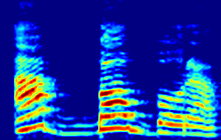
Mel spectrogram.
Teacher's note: Por quê? Porque a sílaba tônica dela, ou a sílaba mais forte, é justamente a antepenúltima · de trás para frente, a antepenúltima sílaba mais forte é a sílaba bo. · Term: proparoxítona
